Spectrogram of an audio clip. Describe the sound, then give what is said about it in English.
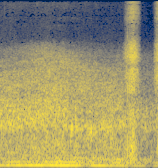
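A steady low rumble fills the background, then near the end come two quick, breathy nasal sniffs, fairly loud, one right after the other. “Oh, snort. And of course I don't have a handkerchief with me or anything, so.”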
